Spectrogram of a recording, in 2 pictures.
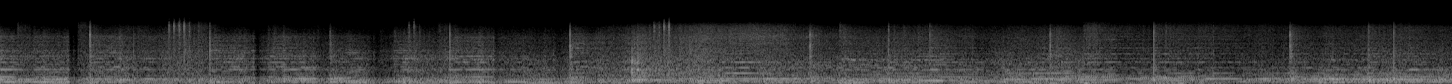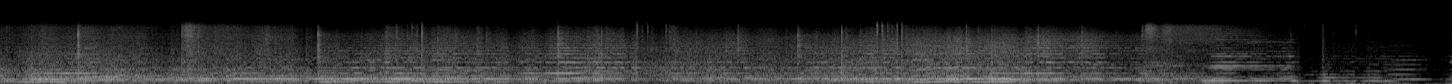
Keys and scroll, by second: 1.5 shift+F2, 1.9 Escape, 7.8 7, 8.3 space, 8.7 e, 9.8 s, 9.9 space, 19.6 ctrl+z, 25.4 shift+Home, 27.0-29.0 typing.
